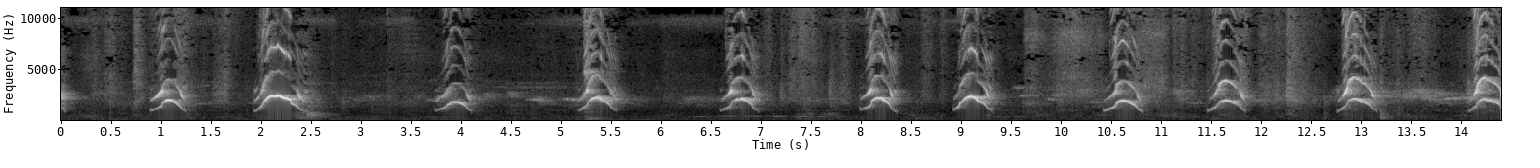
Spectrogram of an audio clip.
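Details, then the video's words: A newborn kitten cries out for its mother cat, giving a long series of sharp, arching mews, about one per second with brief gaps, plus faint background rustling and a soft click. "Newborn kitten calling for mother cat"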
